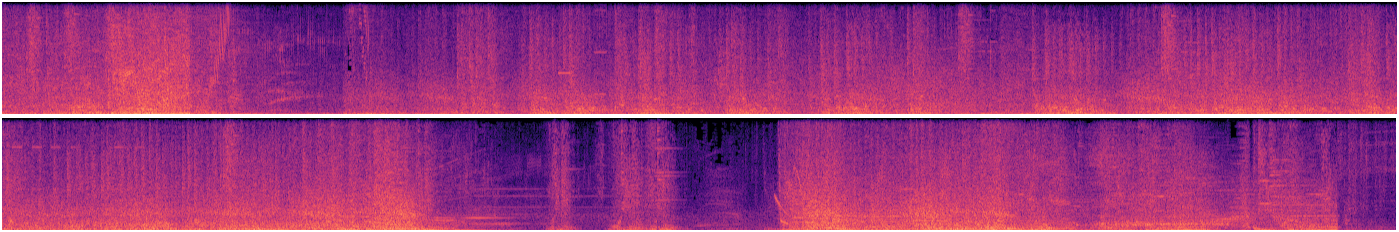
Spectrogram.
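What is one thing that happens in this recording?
Heavy metal robots clash and smash in a fight, with loud blasts and impacts.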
